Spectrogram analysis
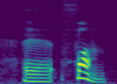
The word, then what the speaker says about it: thumb: It's not bomb, the B is silent. It's climb. When you climb a mountain, climb. Comb, okay, comb. Thumb.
